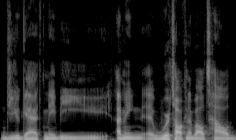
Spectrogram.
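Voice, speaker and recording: Very deep-voiced man, even tone. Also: a little slow, creaky. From Brazil. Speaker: tech company CEO, interview guest. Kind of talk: conversational explanation.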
